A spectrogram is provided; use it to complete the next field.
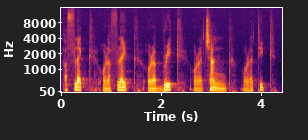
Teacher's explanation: a small explosion and it's at the back of the mouth and it's closing it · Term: K sound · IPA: /k/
